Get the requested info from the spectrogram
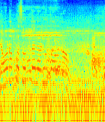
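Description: A man speaking to the camera, over a steady low rumble of road traffic. A faint high steady tone sounds briefly in the middle.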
